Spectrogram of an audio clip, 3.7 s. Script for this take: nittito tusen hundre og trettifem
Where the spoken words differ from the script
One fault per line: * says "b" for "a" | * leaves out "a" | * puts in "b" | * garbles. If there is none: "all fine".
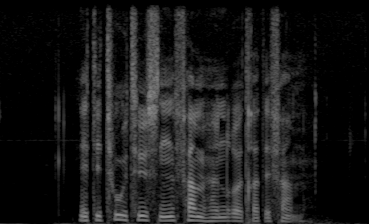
* puts in "fem"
